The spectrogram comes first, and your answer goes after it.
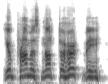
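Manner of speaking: high, loud frightened scream; terrified scream. A narrator's reading. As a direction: scream it in panic. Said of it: "Westfall screamed".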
